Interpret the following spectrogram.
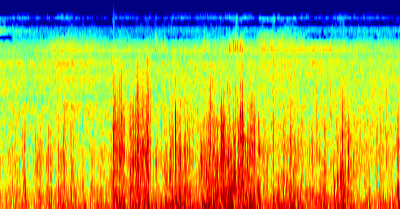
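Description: Strong wind buffeting the microphone, a rough, gusty rumble that grows louder about a second in.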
